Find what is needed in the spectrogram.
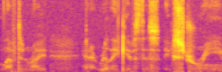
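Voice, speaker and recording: The words come out in a whisper at a moderate pace. Background noise is noticeable throughout. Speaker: harsh noise musician. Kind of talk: ASMR gear walkthrough. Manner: soft-spoken.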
